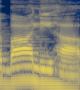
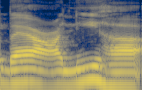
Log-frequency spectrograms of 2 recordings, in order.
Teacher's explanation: اب بعض لوگ کیا کرتے ہیں، با لیہا، با نہیں ہے یہ بعلیہا، عین کو بھی آپ نے وسط حلق سے ادا کرنا ہے۔ ہاں پہ الف مدہ کا قاعدہ ہو رہا ہے جس کو ایک الف کے برابر کھینچیں گے۔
